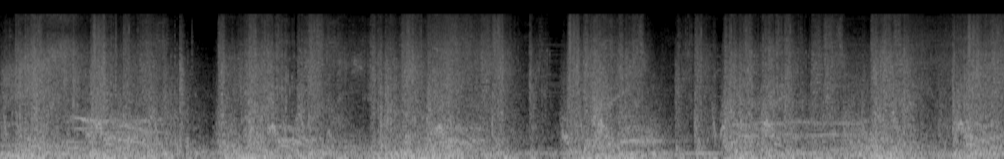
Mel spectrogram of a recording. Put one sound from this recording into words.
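Weapons clash and strike over and over in a busy fight.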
